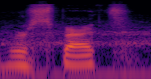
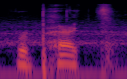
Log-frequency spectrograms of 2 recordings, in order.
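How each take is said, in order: First: Said in the usual way. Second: "Repect" read without the s, as typed; misspelt word read out. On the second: Shown as a demonstration. Reading his own typo aloud, "Repect" without the s. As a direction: say "Repect" exactly as misspelt, no s sound. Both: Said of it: "Christ, I can't spell".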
